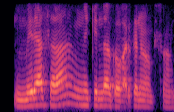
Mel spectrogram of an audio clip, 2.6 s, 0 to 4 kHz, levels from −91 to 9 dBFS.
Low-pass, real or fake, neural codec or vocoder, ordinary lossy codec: 3.6 kHz; real; none; AAC, 32 kbps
